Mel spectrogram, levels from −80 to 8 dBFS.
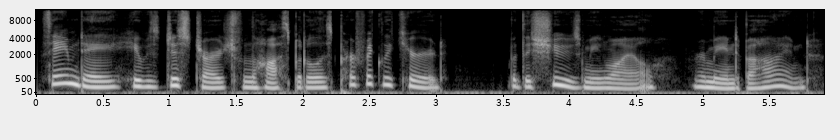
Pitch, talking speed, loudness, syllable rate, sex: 200 Hz, 185 wpm, -17 LUFS, 5.8 syllables/s, female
